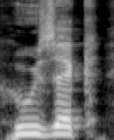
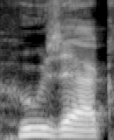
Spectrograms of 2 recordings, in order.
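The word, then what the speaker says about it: Hoosac: The correct pronunciation is Huzek, but I kept saying Huzac like a complete idiot.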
